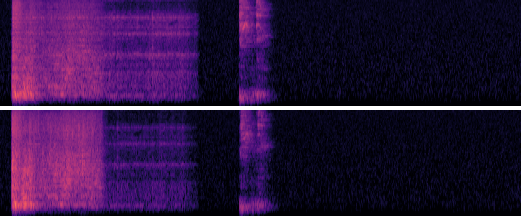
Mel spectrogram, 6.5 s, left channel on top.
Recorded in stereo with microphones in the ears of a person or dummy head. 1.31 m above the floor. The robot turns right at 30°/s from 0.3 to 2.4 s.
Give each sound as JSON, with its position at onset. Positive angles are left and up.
{"t": 0.1, "sound": "a splash", "side_deg": -50, "distance_m": 1.0}
{"t": 3.0, "sound": "a clunk", "side_deg": 65, "distance_m": 3.0}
